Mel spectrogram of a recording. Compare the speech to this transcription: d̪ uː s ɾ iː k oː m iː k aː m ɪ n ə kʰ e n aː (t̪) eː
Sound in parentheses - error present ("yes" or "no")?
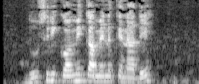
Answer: yes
